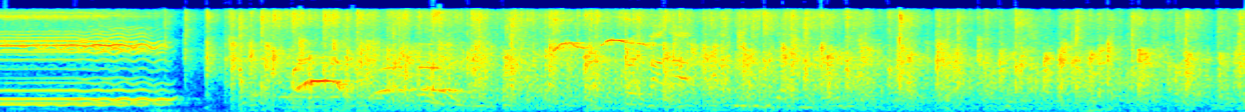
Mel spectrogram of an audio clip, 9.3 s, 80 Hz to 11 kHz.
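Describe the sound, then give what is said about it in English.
A held, wavering musical note ends after about a second and a half, then steady applause from a crowd of about 50 people in a room at Bletchley Park takes over: many hands clapping in a loud, dense patter, with a few cheers mixed in. “People were clapping along and bopping along.”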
